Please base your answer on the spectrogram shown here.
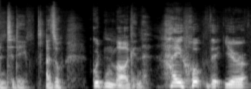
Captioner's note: speaking in German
